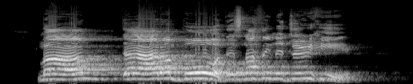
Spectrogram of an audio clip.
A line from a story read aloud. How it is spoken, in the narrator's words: cries out in somber tones and at the top of his lungs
